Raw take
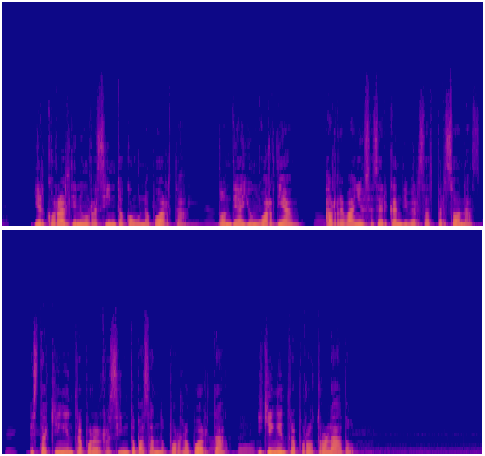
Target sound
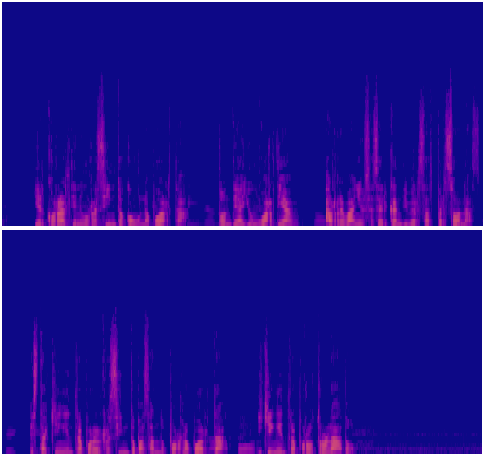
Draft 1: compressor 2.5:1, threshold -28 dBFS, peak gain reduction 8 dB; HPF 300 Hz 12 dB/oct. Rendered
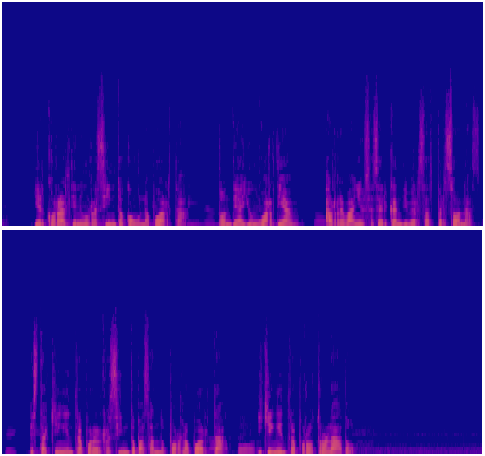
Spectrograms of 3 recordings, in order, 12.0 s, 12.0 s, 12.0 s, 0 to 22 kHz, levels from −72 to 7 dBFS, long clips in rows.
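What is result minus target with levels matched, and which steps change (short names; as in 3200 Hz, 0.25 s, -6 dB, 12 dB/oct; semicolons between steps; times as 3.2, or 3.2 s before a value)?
250 Hz band +7.5 dB
change: HPF 640 Hz 12 dB/oct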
